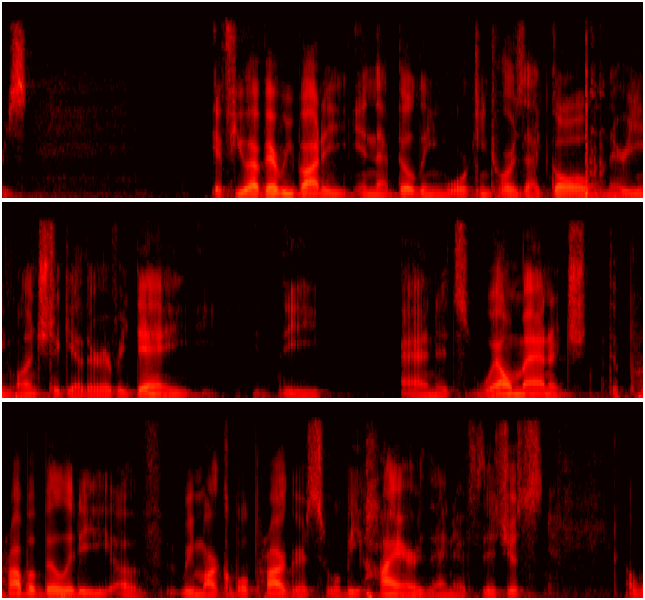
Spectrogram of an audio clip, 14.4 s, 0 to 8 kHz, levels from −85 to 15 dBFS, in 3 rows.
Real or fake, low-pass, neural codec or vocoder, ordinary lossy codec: real; 7.2 kHz; none; MP3, 64 kbps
